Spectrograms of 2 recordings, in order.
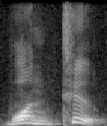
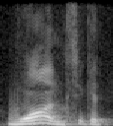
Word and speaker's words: want: 트라고 우리가 외웠죠 예전에는 원트 원하다 원트 원하다 이렇게 외웠죠 사실은 원트가 아니라 n 다음에 t 발음이 약해서 want이 이렇게 발음 하셔야 되거든요 그 원트가 아니라 어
